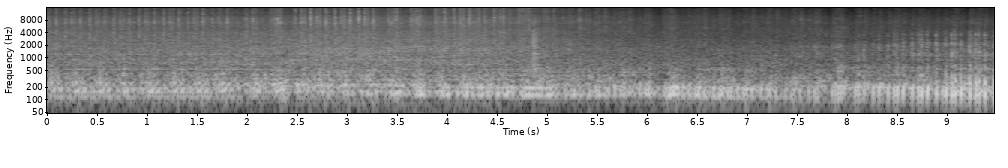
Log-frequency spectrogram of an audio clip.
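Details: Mitsubishi Evo 1 4G63T, fully forged, 264 camshafts: lumpy, loping idle with uneven chop and hunting rhythm; rough idle from the aggressive cams.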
